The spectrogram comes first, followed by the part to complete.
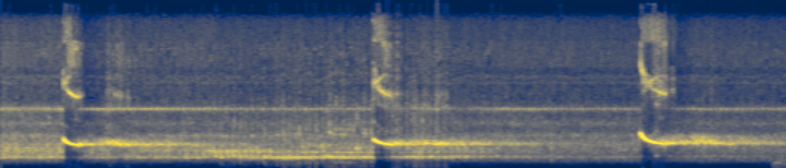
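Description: Slowed-down bat echolocation calls: three hooked, downward sweeps that level into a steady whistled tone.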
